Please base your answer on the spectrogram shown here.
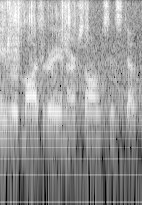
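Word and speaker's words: Rarámuri: Yeah, say it right. You have to let the R's roll. It's called the Ramadre.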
